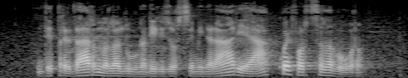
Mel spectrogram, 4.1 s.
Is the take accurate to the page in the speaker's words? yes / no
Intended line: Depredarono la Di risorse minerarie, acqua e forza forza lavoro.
no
